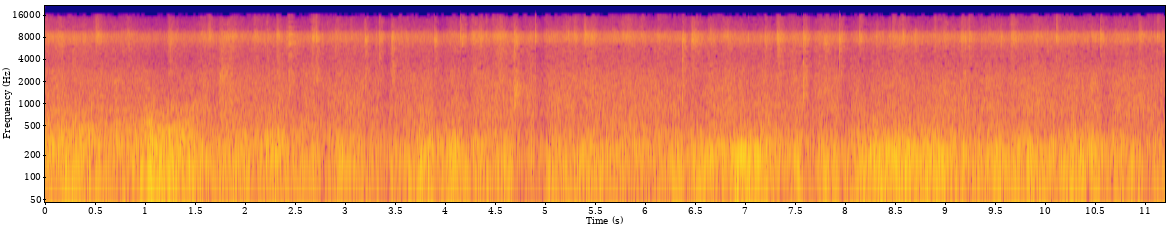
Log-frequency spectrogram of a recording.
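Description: Torrential rain mixed with hail: a dense, loud, steady hiss of rain with many sharp ticks of hailstones striking. Slow low rumbling swells rise and fall through it.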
